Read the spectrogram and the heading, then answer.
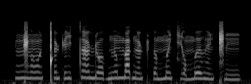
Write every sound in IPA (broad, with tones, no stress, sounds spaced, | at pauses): ŋ͡ǁ ɔ̃ː˨ ǃ ə̃˨ ʈ i˨ t ã˦ ɖ ɔ˨ ɡ ə̃ː˦ m a˦ ɡ ã˨ ʈʰ ə˨ m ə̃ː˦˨ t͡ɕ ɔ˨ m əː˦ ð ĩ˨ ǁ ĩ˨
